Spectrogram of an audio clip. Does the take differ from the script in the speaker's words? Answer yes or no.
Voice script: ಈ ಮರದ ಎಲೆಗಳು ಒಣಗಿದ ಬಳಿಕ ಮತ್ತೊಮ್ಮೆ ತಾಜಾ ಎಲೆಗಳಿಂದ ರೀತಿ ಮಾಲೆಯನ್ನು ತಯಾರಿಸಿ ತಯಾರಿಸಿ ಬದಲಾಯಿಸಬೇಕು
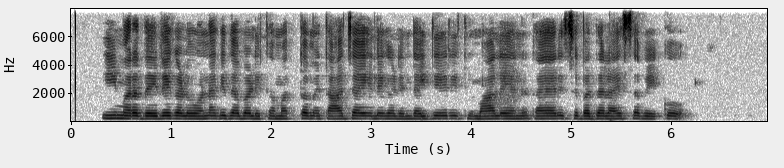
yes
